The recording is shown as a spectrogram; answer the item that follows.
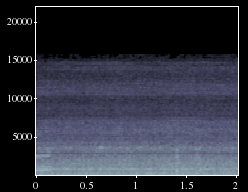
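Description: Fire truck engine idling with a steady rumble, heard from inside the cab, with the siren now off.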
